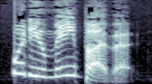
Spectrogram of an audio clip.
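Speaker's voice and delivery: high-pitched affronted question; imitating a riled gang leader; acted high, challenging retort; indignant demand.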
